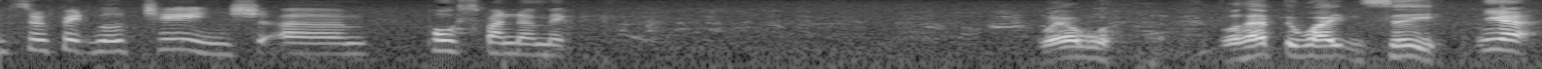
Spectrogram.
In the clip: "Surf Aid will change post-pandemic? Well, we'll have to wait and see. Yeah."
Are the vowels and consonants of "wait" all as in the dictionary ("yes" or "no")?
no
